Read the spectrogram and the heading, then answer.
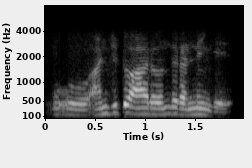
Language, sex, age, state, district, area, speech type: Tamil, male, 30-45, Tamil Nadu, Dharmapuri, rural, conversation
